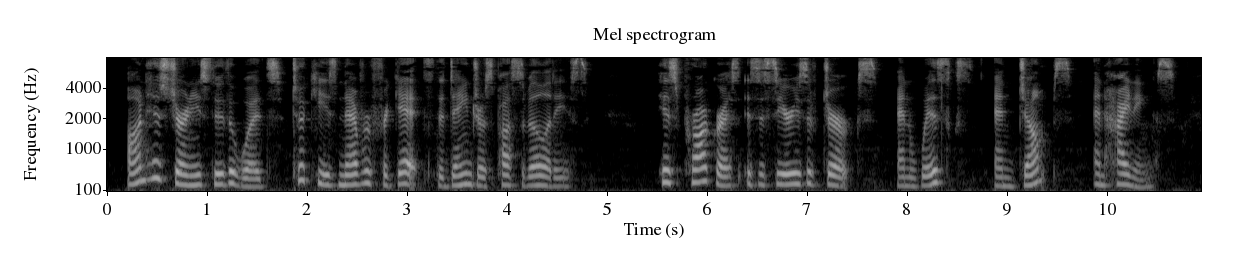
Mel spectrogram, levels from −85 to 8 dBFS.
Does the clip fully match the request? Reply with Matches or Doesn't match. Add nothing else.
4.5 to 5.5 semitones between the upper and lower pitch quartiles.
Doesn't match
